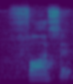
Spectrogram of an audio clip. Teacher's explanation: And you have the word faucet. Stress on the first syllable.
